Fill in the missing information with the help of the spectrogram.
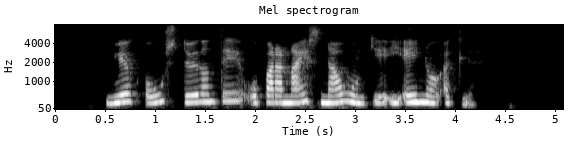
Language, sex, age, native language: Icelandic, female, 30-39, Icelandic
